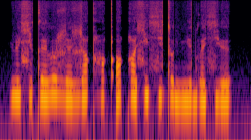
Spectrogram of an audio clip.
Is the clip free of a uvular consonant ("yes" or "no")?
no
